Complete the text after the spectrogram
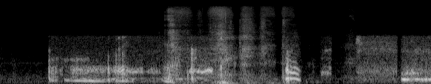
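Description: A sleeping partner snoring, heard over a phone call, with harsh, rattling, growl-like breaths, loud and rough, rising and falling in several uneven bursts over a few seconds with a short lull near the end.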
